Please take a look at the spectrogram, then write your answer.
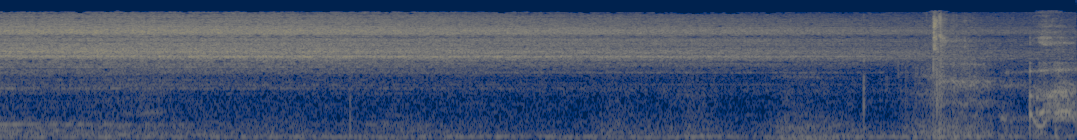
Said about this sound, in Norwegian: Det blir søvnig. Litt sånn bølgesus.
